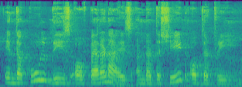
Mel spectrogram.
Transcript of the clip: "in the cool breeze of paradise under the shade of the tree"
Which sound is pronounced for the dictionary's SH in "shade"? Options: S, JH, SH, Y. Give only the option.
SH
